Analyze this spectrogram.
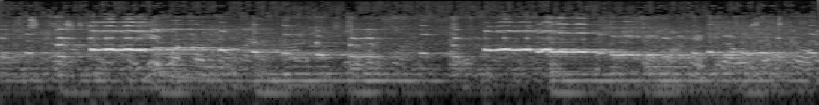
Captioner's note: speaking faintly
